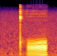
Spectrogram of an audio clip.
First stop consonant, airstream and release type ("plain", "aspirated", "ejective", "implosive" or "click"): aspirated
